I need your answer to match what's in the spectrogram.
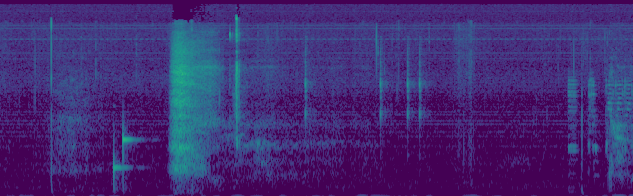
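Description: A couple of quick electronic keypad beeps from a phone as someone plays on it, followed by a soft rustle and scattered light taps and clicks, all fairly quiet with no one talking.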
